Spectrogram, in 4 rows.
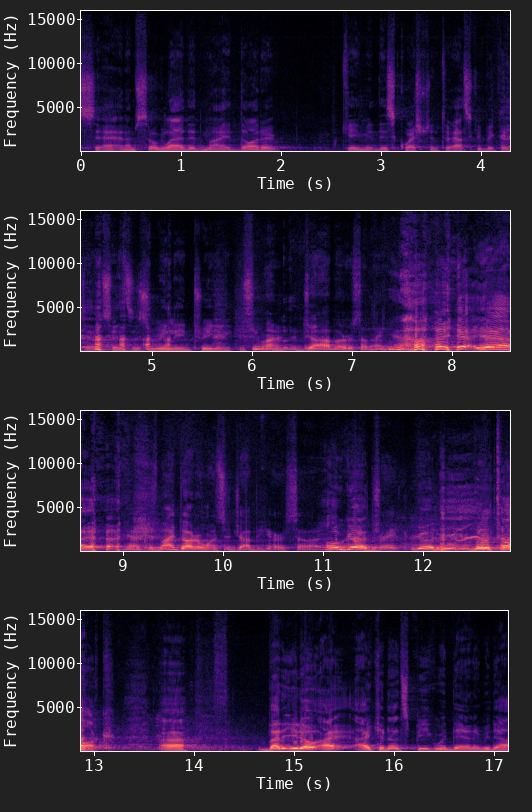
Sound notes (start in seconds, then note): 4.2 Dan laughing; 7.2 laughing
